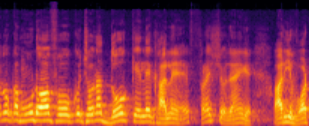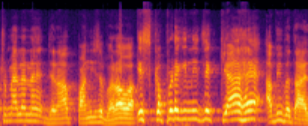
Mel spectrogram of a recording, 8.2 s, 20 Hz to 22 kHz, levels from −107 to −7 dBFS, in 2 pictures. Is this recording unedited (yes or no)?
yes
